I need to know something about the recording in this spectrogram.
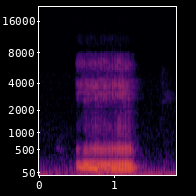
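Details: A single low, rattling snore lasting under a second on the in-breath during sleep; snoring.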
